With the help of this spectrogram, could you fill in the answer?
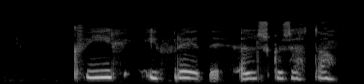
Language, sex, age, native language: Icelandic, female, 9, Icelandic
